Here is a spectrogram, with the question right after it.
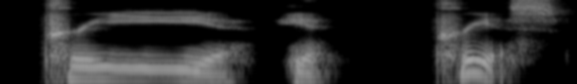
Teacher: We have two vowels. We have the e sound like green beans plus a short h sound like cup and up. When we link these two vowels, we hear y in the middle.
